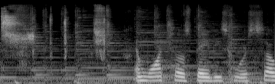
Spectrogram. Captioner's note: kissing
